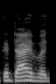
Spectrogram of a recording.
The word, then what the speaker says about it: Godiva: be go if anything she's like no it's Joe Diva and then she went and asked there's a couple of other in Costco we were like how do you say this and everyone's like Godiva Godiva and she was like I was calling it Joe diva and he says you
